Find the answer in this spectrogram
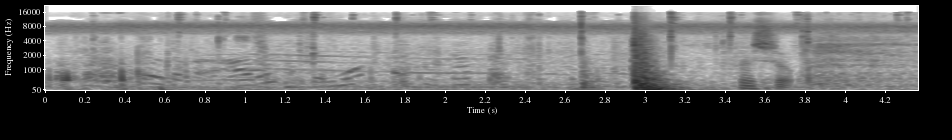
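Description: A single loud slam about three seconds in, typical of a car door being shut, over faint background voices and a steady high insect drone.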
